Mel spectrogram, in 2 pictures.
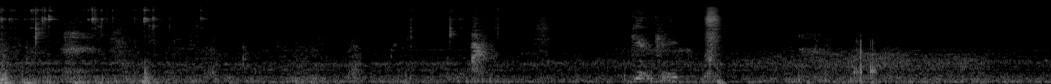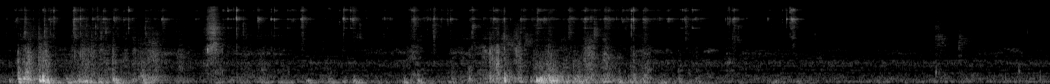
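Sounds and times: collar jingles and clicks: 0.0s - 3.2s, 10.6s - 18.8s
dogs playing and vocalizing: 10.7s - 18.6s.

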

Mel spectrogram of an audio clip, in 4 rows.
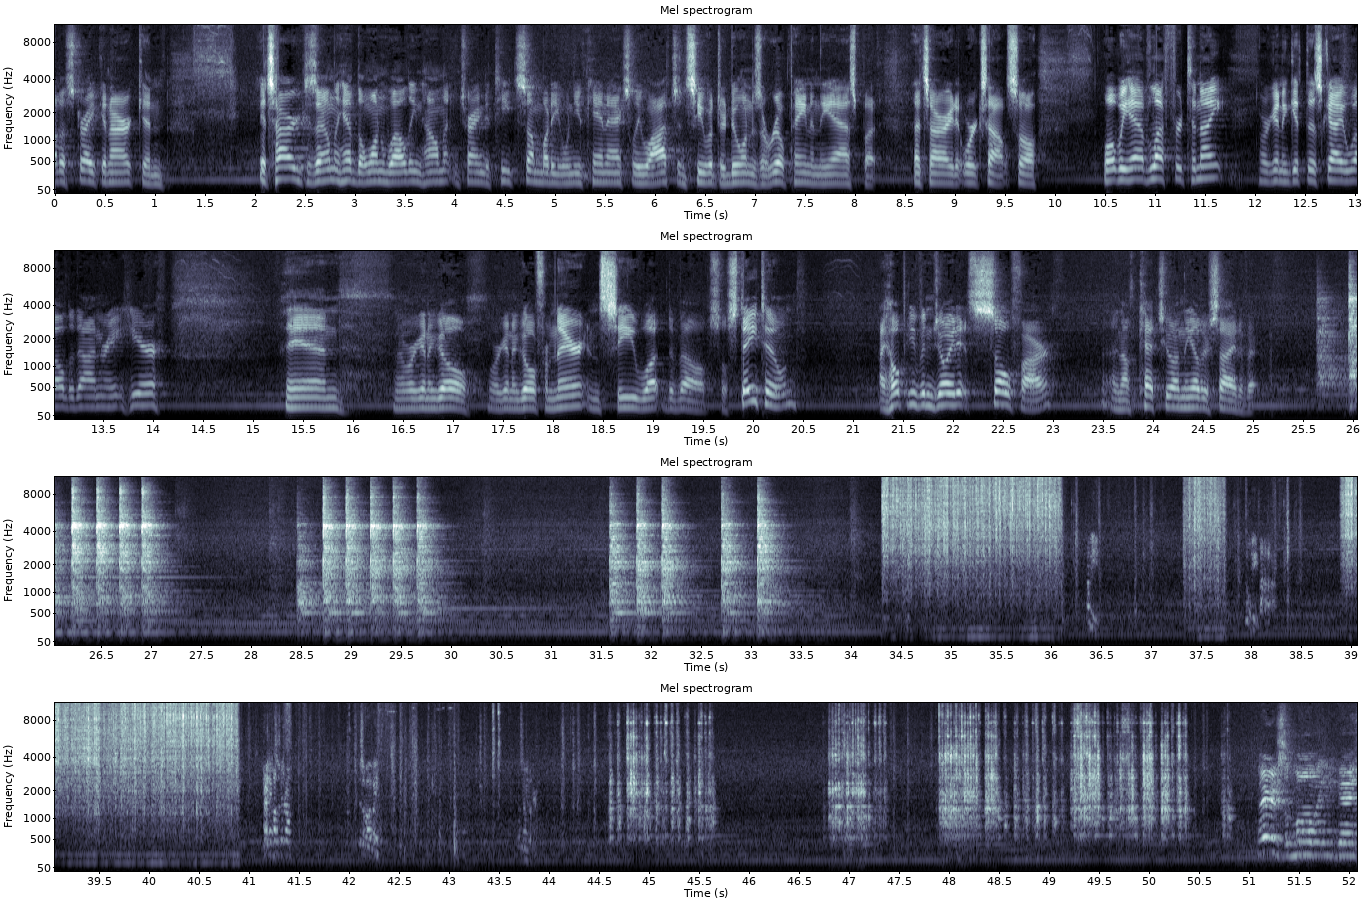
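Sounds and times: steady low hum: 0.0s - 52.0s
hammer tapping steel plate: 25.6s - 27.4s, 28.5s - 30.2s, 31.6s - 33.6s
steel tool scraping on anvil: 46.8s - 50.9s.

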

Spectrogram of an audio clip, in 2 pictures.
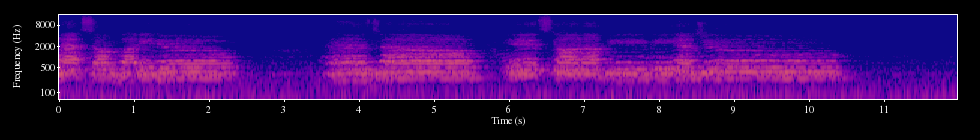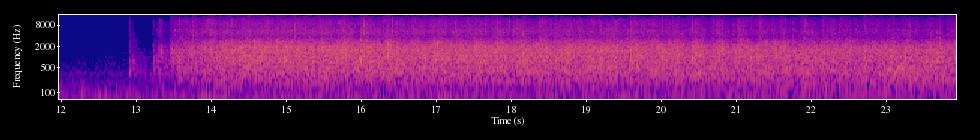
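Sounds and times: audience applause: 12.9s - 23.9s.

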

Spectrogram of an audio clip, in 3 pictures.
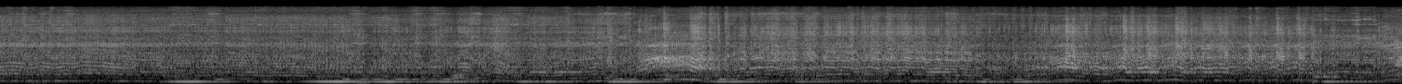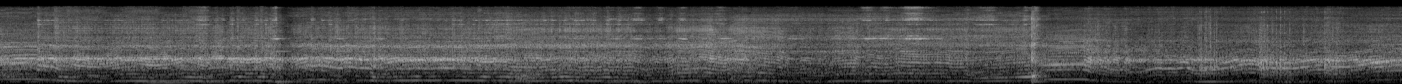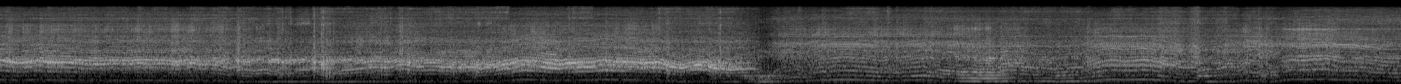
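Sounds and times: rotary tool motor whine: 0.0s - 42.0s
wire brush scratching metal: 3.6s - 24.5s.

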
